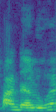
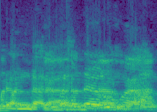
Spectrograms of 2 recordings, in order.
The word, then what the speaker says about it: Pendhalungan: ee baik pendalungan at pandalungan sih P pendalungan Kalau pengucapannya pendalungan tapi tulisannya kan kalau versi Jawa pandalungan ada yang pendalan ya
